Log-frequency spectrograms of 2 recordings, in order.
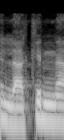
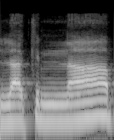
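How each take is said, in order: First: The final vowel is kept short. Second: The final vowel is drawn out long. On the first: The speaker calls it right. "असल में लाकिन्ना है" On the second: The speaker calls it wrong. "मुमकिन है कि पढ़ने वाले लाकिन्ना पढ़ जाए इसको"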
